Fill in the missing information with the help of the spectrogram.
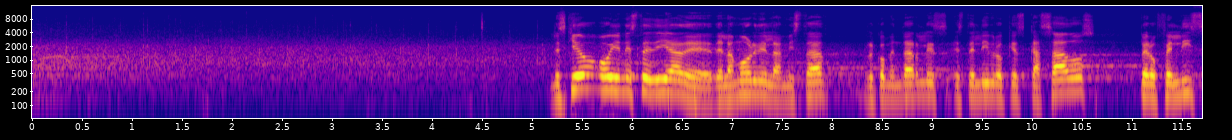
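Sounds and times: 
audience applause in auditorium: 0:00.0 - 0:05.3
speech: 0:05.2 - 0:11.6.

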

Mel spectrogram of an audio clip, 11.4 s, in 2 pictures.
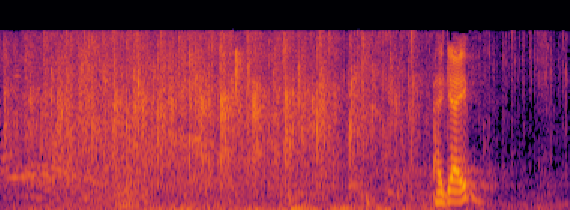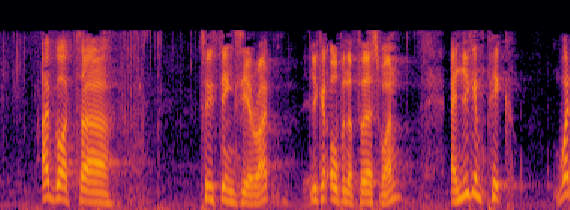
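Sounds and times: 
audience applause: 0:00.0 - 0:04.7
speech: 0:04.4 - 0:04.9, 0:06.1 - 0:06.9, 0:07.7 - 0:11.3.

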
